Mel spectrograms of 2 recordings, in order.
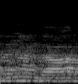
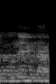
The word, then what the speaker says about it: ਗੁਨਹਗਾਰੁ: पातशाह जी ने पहली पंक्ति दे विच फरमाया पढ़िया होवे गुनाहगार तां उमी साधन मारी है। लफ्ज़ां वाल ध्यान करिया जे, गुनाहगार, कई बार असीं गुनहगार पढ़ जाते हैं, नहीं, उच्चारण होवेगा गुनाहगार भाव जिसने कोई गुनाह किया होवे, मंद कर्म किया होवे।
